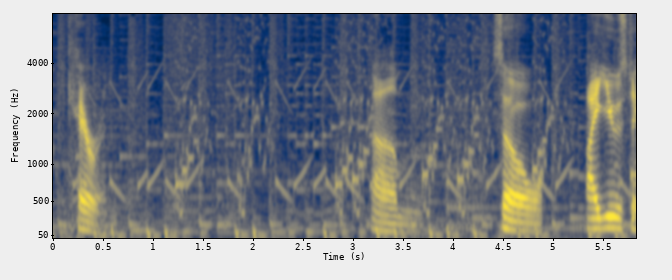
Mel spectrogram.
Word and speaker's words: Charon: uh the greek spelling in the greek pronunciation it is pronounced karen um so i used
